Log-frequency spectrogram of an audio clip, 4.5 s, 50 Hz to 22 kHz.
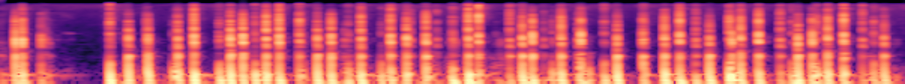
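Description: Long acrylic nails tap rapidly on the translucent base of a small, hollow plastic lunch box turned upside down. After a brief pause near the start, about 31 quick, dry clicks follow, each with a hollow low thump and almost no ring.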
